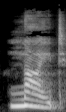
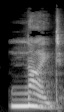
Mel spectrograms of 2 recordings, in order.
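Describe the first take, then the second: Both takes have the same delivery.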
